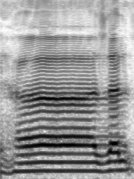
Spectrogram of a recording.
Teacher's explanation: ہا کی آواز حلق کے نیچے سے ایک الف تک کھینچ کے پڑھیں گے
